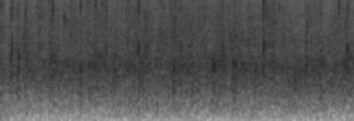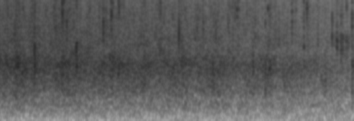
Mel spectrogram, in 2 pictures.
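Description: Large audience applauding, many hands clapping at once, dying away near the end.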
